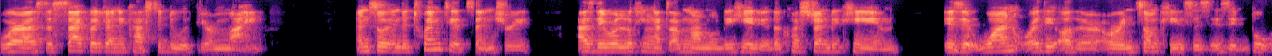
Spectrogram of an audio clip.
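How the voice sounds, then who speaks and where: Her pitch fairly low and its variation ordinary, a woman talks at a moderate pace in an ordinary speaking voice. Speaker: psychology lecturer. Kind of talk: lecture.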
